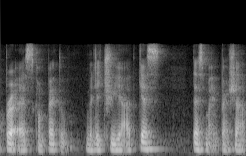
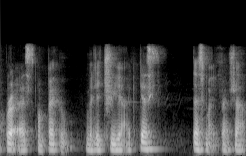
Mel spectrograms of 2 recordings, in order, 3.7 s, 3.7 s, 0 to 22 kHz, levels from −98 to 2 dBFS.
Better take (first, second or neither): first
